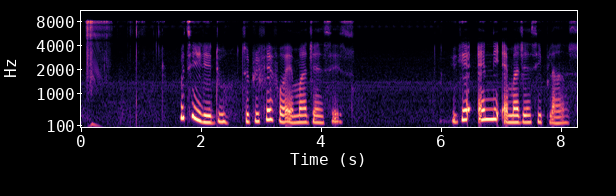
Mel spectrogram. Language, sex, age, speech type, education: Nigerian Pidgin, female, 15-29, spontaneous, tertiary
